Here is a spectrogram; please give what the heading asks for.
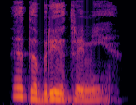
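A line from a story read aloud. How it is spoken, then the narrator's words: Sleepy whisper. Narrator (Russian): сонно прошептала Руслана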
